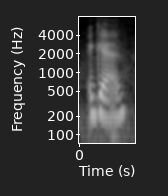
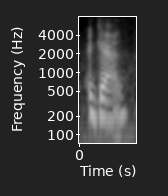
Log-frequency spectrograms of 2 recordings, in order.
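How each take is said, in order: No difference in how they are said.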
